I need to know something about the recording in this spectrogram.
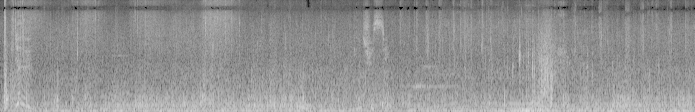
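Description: Footsteps rustle through brush and then tread on stone.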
